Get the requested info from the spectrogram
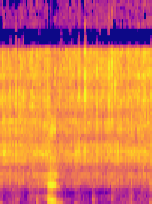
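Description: Steady sizzling as liquid is ladled over rice in a hot pan to moisten it.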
